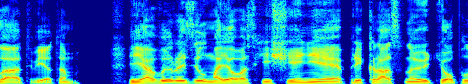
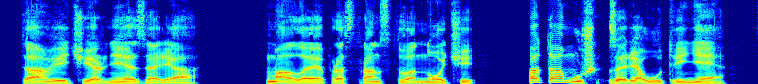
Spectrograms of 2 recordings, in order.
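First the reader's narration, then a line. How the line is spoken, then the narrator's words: Plain. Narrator (Russian): сказал мой друг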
